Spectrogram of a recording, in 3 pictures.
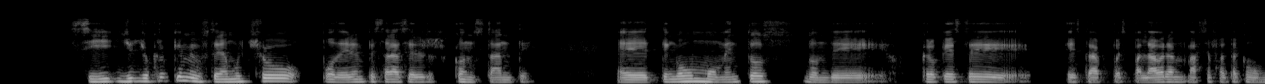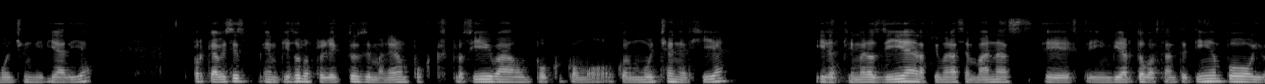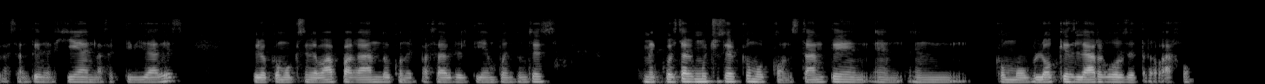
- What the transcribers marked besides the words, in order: tapping; other background noise
- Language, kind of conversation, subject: Spanish, advice, ¿Cómo puedo dejar de procrastinar y crear mejores hábitos?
